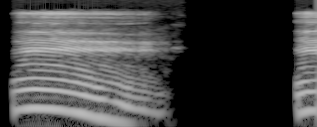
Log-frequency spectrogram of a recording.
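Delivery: long "으" as German ü, lips staying rounded; held ü sound. Shown as a demonstration. Teacher correcting a wi habit, steady rounded ü. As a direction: hold "으" without gliding into a spread ee. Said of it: "그대로 우 하는 입 모양을 유지해야 된다".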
